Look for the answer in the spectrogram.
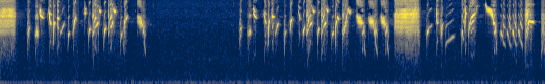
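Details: Powerful song of a European goldfinch, rapid liquid twitters and sharp chirps mixed with brief buzzy rasps, about two seconds of song, a one-second gap, then a longer, denser run of tinkling notes.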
